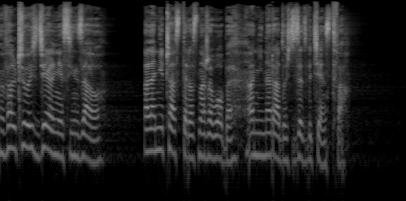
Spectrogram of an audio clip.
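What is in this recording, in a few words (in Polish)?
Game Outro, Polish; pl PL; bloom minigame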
